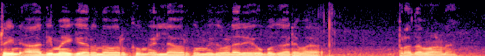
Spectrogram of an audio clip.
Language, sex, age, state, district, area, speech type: Malayalam, male, 18-30, Kerala, Kollam, rural, spontaneous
